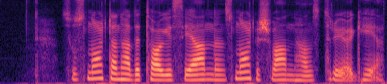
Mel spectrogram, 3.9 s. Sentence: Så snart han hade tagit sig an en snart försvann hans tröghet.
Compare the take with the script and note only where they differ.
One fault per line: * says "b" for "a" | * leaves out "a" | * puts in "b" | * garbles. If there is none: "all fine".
all fine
